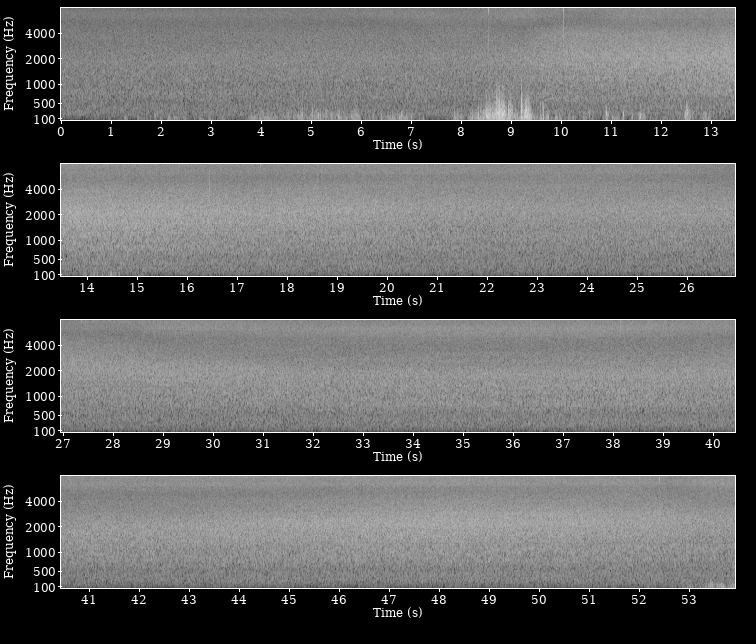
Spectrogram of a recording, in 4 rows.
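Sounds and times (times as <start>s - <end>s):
heavy rain on concrete: 0.0s - 53.9s.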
